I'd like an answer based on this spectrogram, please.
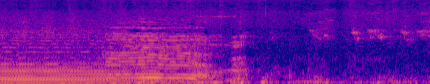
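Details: Village cattle out in the countryside fields, where they roam freely while farmers harvest rice, going to eat: one long harmonic moo that swells and rises slightly around its middle and stops after two seconds, followed by quieter rustling and shuffling.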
